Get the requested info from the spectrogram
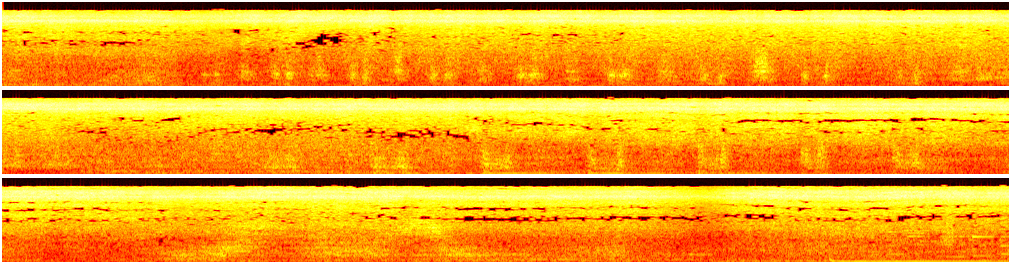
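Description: Pressure-washer foam spray hissing steadily against the side panel of a truck trailer, with a brief dip in level near the end.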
